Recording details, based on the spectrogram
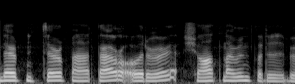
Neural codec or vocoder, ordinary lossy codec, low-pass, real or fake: autoencoder, 22.05 kHz, a latent of 192 numbers a frame, VITS, trained on many speakers; none; 7.2 kHz; fake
